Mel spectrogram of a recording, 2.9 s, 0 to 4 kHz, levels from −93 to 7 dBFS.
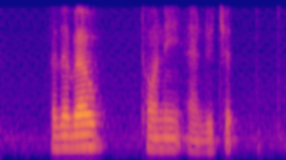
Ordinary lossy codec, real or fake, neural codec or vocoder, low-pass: none; fake; codec, 16 kHz, 0.4 kbps, LongCat-Audio-Codec; 3.6 kHz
